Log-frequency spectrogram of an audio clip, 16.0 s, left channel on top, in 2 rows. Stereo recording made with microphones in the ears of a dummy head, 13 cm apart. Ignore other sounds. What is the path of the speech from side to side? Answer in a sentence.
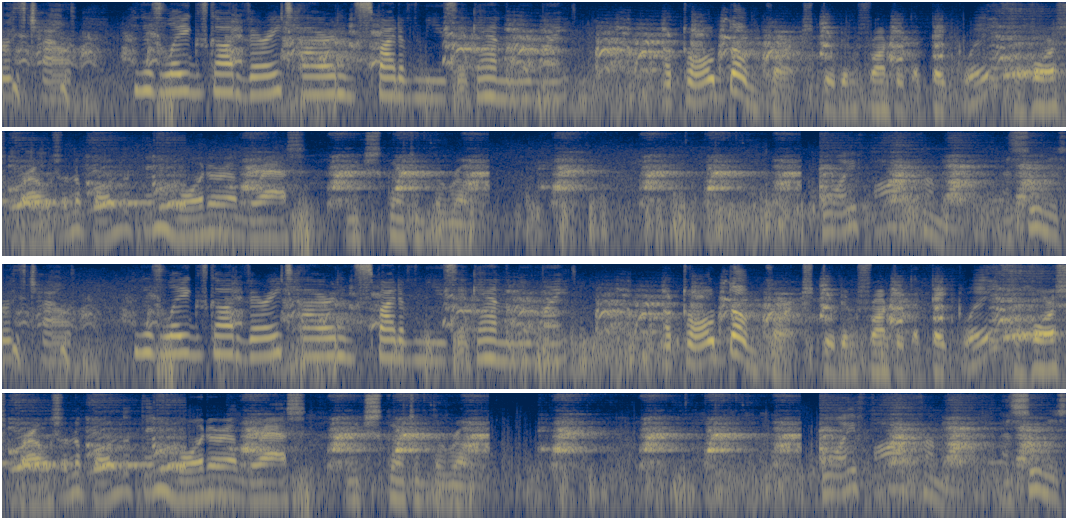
In this clip you hear the speech move from left to right.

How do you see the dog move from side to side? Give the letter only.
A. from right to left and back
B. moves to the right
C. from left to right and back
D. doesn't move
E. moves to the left
B.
